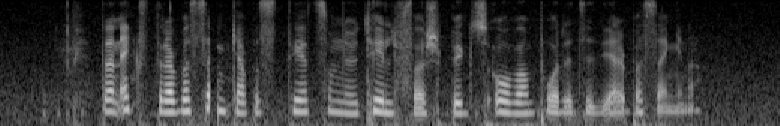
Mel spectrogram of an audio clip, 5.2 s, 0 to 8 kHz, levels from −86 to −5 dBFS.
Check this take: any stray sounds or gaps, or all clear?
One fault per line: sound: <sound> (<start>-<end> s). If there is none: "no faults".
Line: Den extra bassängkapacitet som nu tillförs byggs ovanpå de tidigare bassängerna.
sound: dropout (1.4-1.5 s)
